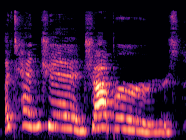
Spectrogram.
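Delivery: high, slow, projected announcement; store announcement. A narrator's reading. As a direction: call out to the whole supermarket. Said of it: "she announced".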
